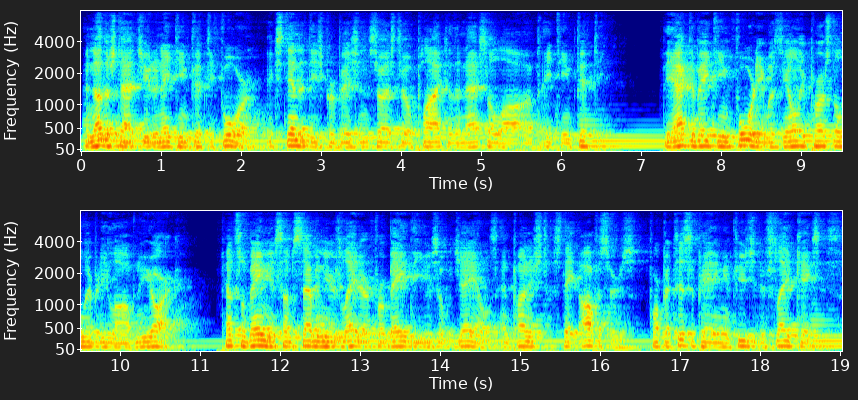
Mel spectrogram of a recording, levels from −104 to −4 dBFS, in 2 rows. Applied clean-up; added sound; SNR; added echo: none; Bass guitar; 11 dB; reverberation time 0.8 s.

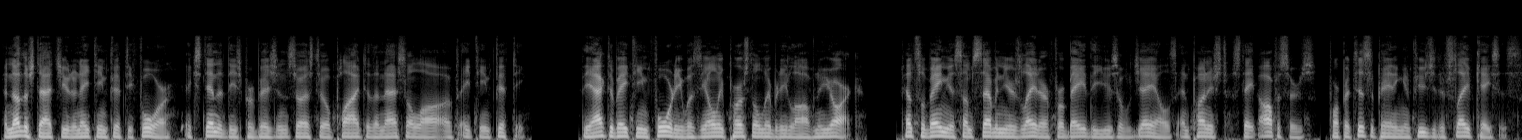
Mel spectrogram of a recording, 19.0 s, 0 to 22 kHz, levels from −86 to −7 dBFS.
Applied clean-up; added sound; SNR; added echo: none; none; none; none.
